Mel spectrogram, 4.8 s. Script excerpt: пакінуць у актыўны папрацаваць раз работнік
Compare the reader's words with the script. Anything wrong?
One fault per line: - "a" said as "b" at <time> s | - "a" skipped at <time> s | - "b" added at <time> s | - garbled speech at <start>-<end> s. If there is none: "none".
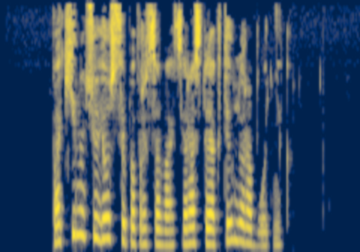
- "актыўны" said as "вёсцы" at 1.4 s
- "ты актыўны" added at 2.7 s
